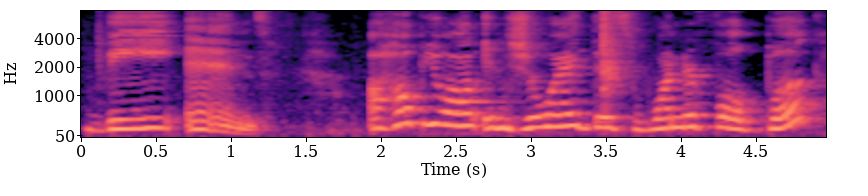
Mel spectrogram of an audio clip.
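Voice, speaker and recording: Expressive high-pitched woman reading a storybook. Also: takes it slowly, a little hiss or hum. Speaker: volunteer storybook reader. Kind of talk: read-aloud children's storybook narration. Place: small indoor room or home office. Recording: roomy, echoing home webcam recording.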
